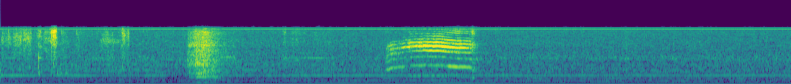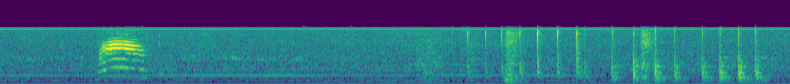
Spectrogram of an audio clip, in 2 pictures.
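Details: Indoors among windows, couches and curtains, Zeuss the cat hunts a fly: a short chirp, then two drawn-out, rising-and-falling meows several seconds apart, followed by a run of light tapping clicks against a low hum.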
